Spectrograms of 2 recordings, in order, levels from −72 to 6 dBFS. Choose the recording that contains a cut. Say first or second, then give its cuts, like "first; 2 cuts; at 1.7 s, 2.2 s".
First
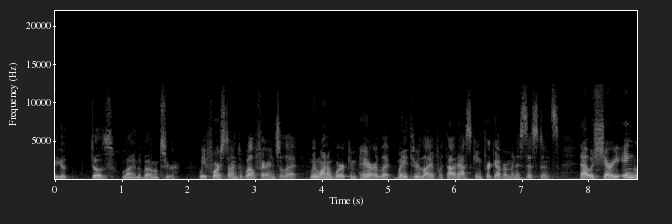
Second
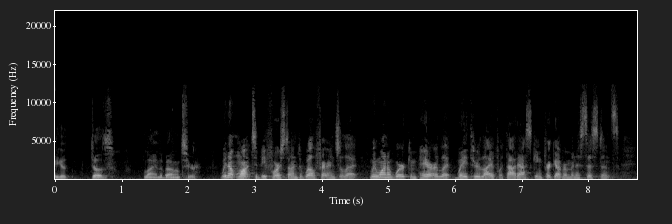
first; 2 cuts; at 1.0 s, 2.2 s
